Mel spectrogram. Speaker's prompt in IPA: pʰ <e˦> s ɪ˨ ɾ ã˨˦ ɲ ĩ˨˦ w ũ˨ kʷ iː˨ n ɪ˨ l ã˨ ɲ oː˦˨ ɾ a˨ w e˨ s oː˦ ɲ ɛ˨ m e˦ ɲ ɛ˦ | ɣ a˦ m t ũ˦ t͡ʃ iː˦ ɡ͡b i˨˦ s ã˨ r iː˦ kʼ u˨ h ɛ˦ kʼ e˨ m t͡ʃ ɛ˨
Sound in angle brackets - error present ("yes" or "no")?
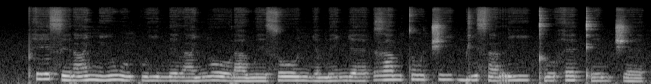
no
